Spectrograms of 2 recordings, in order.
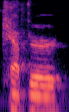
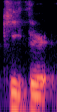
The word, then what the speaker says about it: Kether: Some pronounce it Kether, Kether. There's different pronunciations of it, which is the highest state or the vital life force state.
